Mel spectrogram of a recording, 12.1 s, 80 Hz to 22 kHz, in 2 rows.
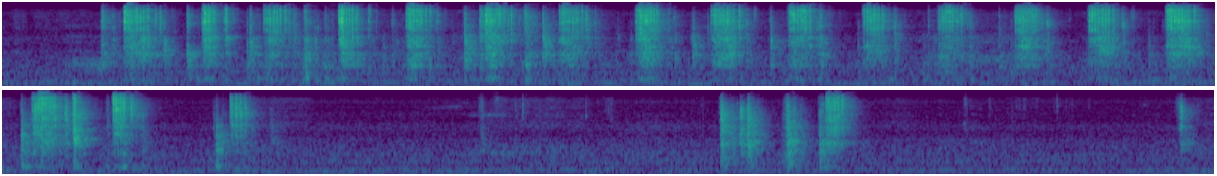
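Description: A ratchet tightens front-end bolts on a Honda Shadow Sabre 1100 motorcycle, giving quick, close bursts of rapid clicking over the first seven seconds, then a quieter pause and a final short run of clicks near the end.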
